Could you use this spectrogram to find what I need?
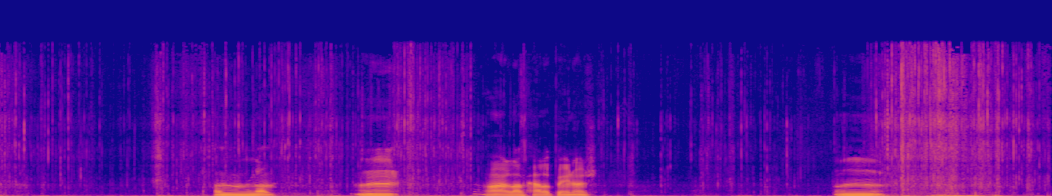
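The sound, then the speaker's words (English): Plastic packaging of a jalapeño sourdough bread from a local bakery crinkles and rustles in bursts throughout, with a louder crunchy stretch near the end, while a person speaks briefly in between. “Sorry about the plastic noise.”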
